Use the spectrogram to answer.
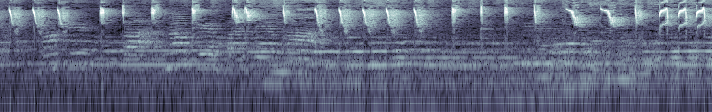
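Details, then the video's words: Black-winged myna in lively song, firing off rapid high, sharp chirps and whistles almost continuously, several notes per second, over a faint low hum. "Branjagan gacor"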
